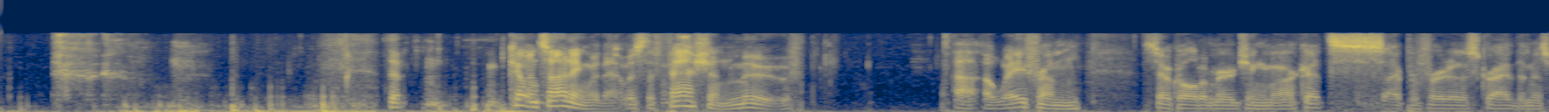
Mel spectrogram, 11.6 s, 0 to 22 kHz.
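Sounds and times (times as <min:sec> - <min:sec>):
coughs: 0:00.4 - 0:01.6
speech: 0:02.9 - 0:03.4, 0:03.9 - 0:06.2, 0:07.2 - 0:11.6.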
